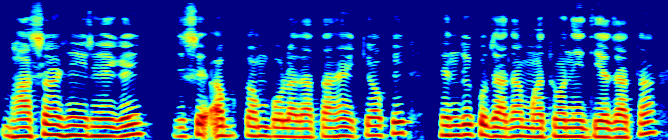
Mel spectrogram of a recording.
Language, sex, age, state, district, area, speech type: Hindi, male, 30-45, Madhya Pradesh, Bhopal, urban, spontaneous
